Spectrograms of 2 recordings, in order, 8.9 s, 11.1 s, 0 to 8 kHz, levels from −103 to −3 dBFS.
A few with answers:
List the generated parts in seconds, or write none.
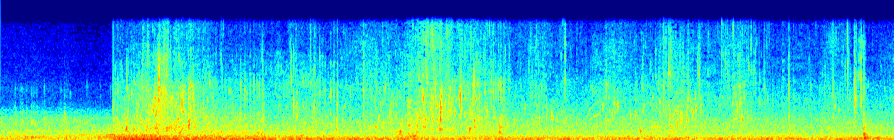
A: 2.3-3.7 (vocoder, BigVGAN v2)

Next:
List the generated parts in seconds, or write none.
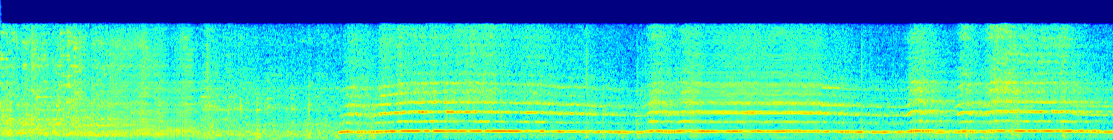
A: 1.1-2.0 (vocoder, WaveNeXt); 6.9-8.2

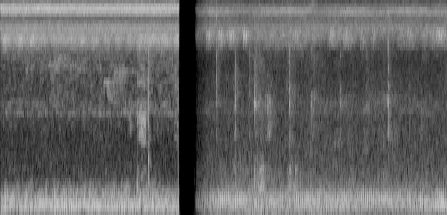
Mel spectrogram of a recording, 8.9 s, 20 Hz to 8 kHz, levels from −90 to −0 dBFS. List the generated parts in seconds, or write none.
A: 1.1-2.1 (vocoder, BigVGAN v2); 4.0-6.3; 6.7-7.5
